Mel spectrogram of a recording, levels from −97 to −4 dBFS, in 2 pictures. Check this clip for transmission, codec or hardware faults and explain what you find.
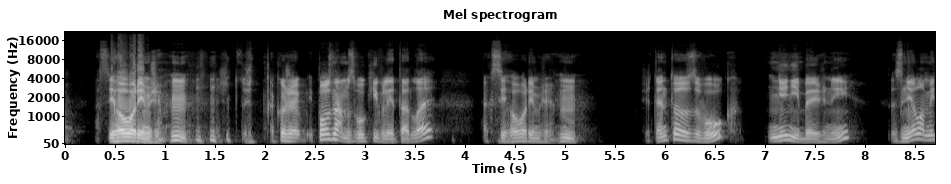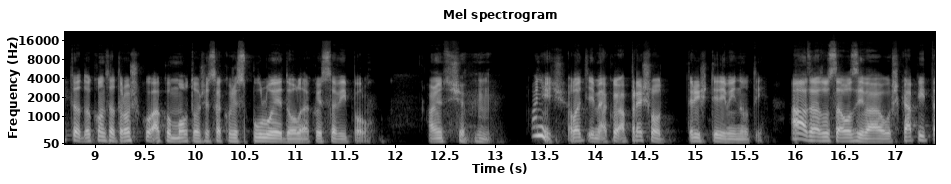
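Two kinds of fault appear, both at the input end: a distorted peak early in the speech, then two sudden drops in level.

From 0.46 to 0.8 s the loudest syllables turn harsh and crackly, with their tops flattened. This is likely microphone overload: the signal ran about 6 dB past the converter's ceiling, so a small share of the waveform was sliced off flat. Codec distortion smears across the spectrum and comes and goes with bitrate. This crackle tracks loudness and affects only the peaks.

At 1.02 s the voice and the background drop together by about 8 dB, and at 2.73 s they drop again by about 3 dB. These are likely microphone volume step-downs: the call software reacted to the overload by cutting the device's input gain in discrete jumps. Because the floor and the voice fall together in an instant, this is not a fade or noise suppression, which would be gradual or would touch only the background.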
